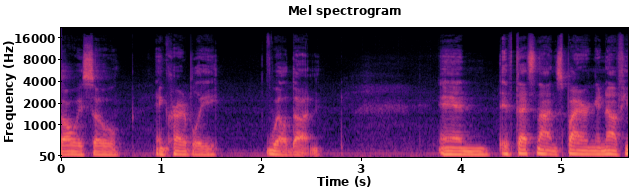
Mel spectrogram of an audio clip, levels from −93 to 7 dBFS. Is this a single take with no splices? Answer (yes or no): no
